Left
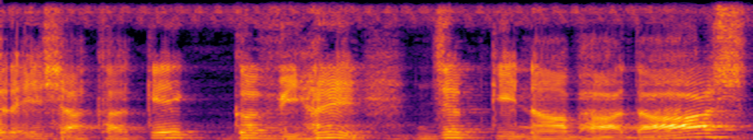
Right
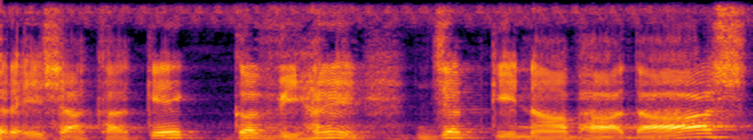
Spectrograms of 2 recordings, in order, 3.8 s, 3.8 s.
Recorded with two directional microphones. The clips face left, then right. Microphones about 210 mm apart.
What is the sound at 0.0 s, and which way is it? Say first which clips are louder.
Speech: right 6 dB; 40° right (ahead or behind).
